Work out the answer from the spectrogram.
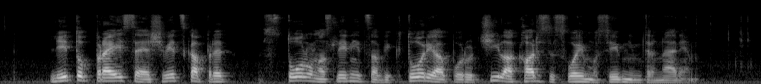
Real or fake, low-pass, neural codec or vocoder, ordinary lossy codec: real; none; none; none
